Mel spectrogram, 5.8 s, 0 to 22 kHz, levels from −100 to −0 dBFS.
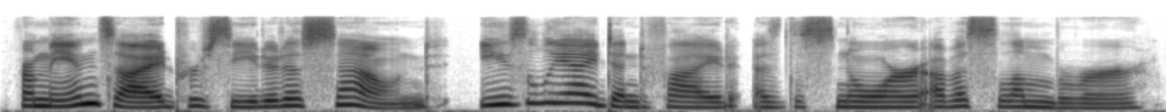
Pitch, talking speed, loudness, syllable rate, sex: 215 Hz, 145 wpm, -17 LUFS, 4.8 syllables/s, female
